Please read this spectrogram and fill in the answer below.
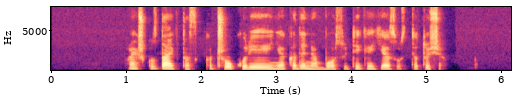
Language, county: Lithuanian, Vilnius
